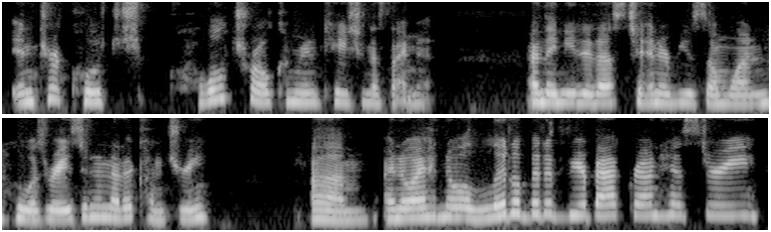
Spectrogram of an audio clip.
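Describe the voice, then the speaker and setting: A woman's voice: medium pitch, darkish tone, dry recording. Woman student doing a class interview, friendly, kinda hesitant, mid voice, dry sound. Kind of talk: reading interview questions.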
